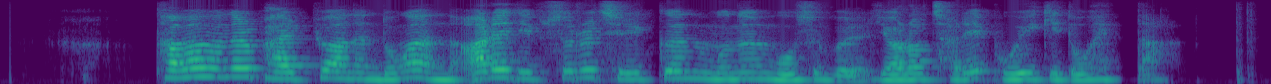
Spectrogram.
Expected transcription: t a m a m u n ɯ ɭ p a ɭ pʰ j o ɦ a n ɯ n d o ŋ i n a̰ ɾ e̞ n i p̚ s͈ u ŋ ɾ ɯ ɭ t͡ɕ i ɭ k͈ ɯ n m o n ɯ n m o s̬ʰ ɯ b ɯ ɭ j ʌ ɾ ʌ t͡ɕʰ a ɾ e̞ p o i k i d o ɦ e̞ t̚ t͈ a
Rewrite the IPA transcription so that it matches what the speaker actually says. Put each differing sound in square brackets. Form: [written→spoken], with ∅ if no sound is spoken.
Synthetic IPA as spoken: t a m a m u n ɯ ɭ p a ɭ pʰ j o ɦ a n ɯ n d o ŋ [i→a] n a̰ ɾ e̞ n i p̚ s͈ u [ŋ→∅] ɾ ɯ ɭ t͡ɕ i ɭ k͈ ɯ n m [o→u] n ɯ n m o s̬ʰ ɯ b ɯ ɭ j ʌ ɾ ʌ t͡ɕʰ a ɾ e̞ p o i [k→ɡ] i d o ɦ e̞ t̚ t͈ a

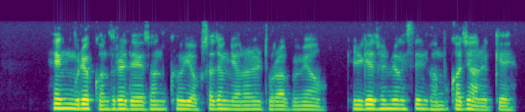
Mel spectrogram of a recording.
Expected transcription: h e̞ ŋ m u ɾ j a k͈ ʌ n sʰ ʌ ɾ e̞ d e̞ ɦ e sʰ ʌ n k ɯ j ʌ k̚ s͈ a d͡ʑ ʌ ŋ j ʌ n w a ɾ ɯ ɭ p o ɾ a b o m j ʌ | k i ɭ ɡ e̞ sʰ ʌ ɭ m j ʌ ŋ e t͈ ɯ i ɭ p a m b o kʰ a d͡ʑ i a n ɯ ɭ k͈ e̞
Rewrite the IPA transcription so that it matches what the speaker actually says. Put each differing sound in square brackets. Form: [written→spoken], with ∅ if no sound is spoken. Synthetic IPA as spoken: h e̞ ŋ m u ɾ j [a→ʌ] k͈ ʌ n sʰ ʌ ɾ e̞ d e̞ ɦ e sʰ ʌ n k ɯ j ʌ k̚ s͈ a d͡ʑ ʌ ŋ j ʌ n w a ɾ ɯ ɭ [p→t] o ɾ a b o m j ʌ | k i ɭ ɡ e̞ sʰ ʌ ɭ m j ʌ ŋ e [t͈→s͈] ɯ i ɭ p a m b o kʰ a d͡ʑ i a n ɯ ɭ k͈ e̞

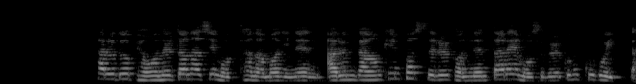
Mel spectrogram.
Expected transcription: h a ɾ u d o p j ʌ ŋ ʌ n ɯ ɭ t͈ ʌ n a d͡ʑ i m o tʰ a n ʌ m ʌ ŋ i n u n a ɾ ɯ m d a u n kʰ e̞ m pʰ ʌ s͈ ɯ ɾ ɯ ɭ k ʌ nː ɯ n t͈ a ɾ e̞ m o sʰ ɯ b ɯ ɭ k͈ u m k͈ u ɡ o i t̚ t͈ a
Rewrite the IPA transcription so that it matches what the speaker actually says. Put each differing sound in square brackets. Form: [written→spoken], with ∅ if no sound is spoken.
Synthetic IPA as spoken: h a ɾ u d o p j ʌ ŋ ʌ n ɯ ɭ t͈ ʌ n a d͡ʑ i m o tʰ a n ʌ m ʌ [ŋ→ɲ] i n [u→ɯ] n a ɾ ɯ m d a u n kʰ e̞ m pʰ ʌ s͈ ɯ ɾ ɯ ɭ k ʌ nː ɯ n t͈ a ɾ e̞ m o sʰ ɯ b ɯ ɭ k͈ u m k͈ u ɡ o i t̚ t͈ a

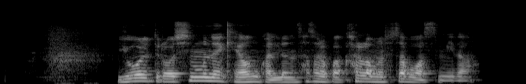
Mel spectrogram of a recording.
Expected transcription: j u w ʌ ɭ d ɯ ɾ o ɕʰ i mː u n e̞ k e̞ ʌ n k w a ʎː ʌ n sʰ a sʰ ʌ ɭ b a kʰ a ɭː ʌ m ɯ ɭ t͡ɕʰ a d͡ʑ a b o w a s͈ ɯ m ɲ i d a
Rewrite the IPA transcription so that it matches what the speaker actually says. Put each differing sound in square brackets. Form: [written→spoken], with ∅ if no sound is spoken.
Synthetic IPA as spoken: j u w ʌ ɭ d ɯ ɾ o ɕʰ i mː u n e̞ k e̞ ʌ n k w a ʎː ʌ n sʰ a sʰ ʌ ɭ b a kʰ a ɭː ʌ m ɯ ɭ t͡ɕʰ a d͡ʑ a b o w a s͈ ɯ m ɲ i d a

